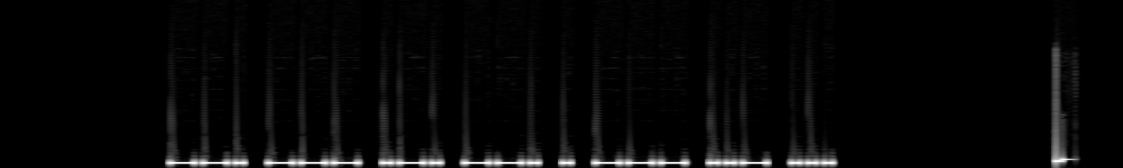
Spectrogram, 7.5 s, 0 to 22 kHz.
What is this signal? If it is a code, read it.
Morse code, heard as a keyed tone, about 22 wpm, 700 Hz. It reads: GORGEOUS
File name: practice / 22wpm / Eight Letter Words - 22wpm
